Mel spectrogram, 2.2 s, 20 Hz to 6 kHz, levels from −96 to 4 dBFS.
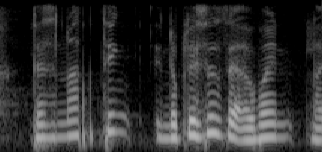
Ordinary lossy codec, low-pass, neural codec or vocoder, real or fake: none; 5.4 kHz; none; real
